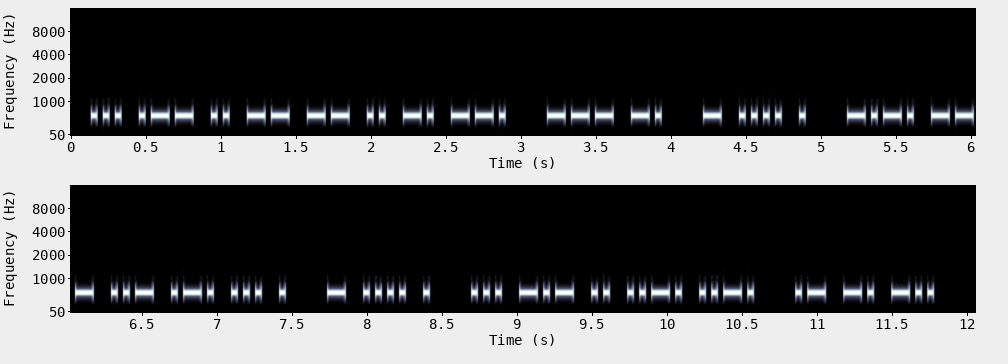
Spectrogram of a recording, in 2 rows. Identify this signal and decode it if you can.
Morse code, heard as a keyed tone, about 30 wpm, 600 Hz. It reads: SWIMMING ON THE COURSE THE SKIFF AND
